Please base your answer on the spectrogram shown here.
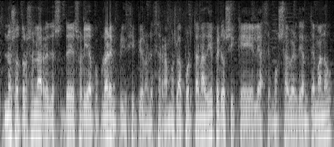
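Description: A man's voice: lowish voice, level tone, rapid-fire, a little mellow, soft background music. A man with an accent from Spain explaining things as an activist guest in a radio interview, in a hesitant, careful way. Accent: Spanish from Spain.

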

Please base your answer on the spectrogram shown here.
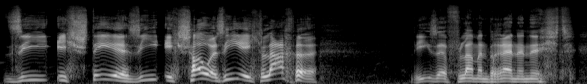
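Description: Tormented emperor, German verse radio drama, slow solemn declamation, hushed to crying out, dry studio sound. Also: male voice, fairly high pitch, animated, no echo, exaggerated voice. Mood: defiant, then horrified. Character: tormented Byzantine emperor breaking free of a witch's spell.

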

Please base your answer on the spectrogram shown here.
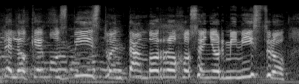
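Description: A woman's voice: very high-pitched, fairly even intonation, normal speed, a crowd in the background. An actress playing a blunt, indignant village woman in a radio drama. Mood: firm. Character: outspoken female village woman.

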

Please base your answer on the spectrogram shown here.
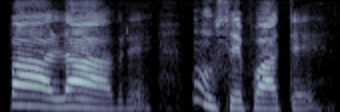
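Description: A woman's voice: medium pitch, sharp tone, no room sound. A woman voicing a naive, skeptical young outsider in an audiobook, questioning and incredulous. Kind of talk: audiobook character acting.

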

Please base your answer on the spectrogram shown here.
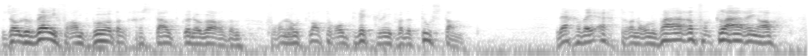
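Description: A formal professor in an old radio play, raspy mellow voice, measured, kinda muffled. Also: male voice, medium pitch. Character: earnest, diplomatic professor pleading with scientific colleagues. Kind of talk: Dutch radio play acting. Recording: dull, lo-fi old radio recording.

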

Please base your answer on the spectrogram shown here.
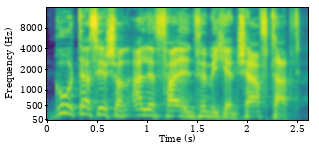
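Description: A man's voice: on the high side, animated, normal speed, bright, forceful tone, pitched above the performer's own voice, full character voice. A man voicing a greedy, gloating villain in an audio adventure, taunting and commanding.

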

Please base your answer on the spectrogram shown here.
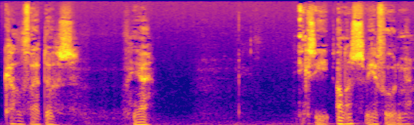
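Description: An actor playing a wary, secretive English hotel guest in a radio play, telling his story in short, measured sentences with a husky voice. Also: fairly even intonation, in a whisper, heavily acted. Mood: brooding, reflective. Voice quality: low, husky. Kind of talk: radio play, first-person narration with dialogue.

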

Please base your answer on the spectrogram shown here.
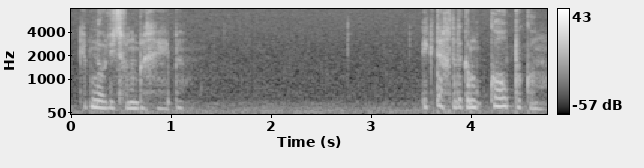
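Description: Breathy, distraught woman in radio drama. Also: mid-range voice, moderate pace. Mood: anguished, hushed. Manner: theatrical, emotional, often breathy and hushed. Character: distraught lovelorn divorced woman confessing bitterly to a police inspector. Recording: noisy vintage radio play recording.

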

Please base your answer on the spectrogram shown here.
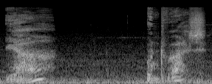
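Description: An actor playing an old Chinese man in a radio drama, sorrowful, dignified and halting. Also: on the low side, huge pitch swings, noisy background, heavily acted. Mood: probing. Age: older.

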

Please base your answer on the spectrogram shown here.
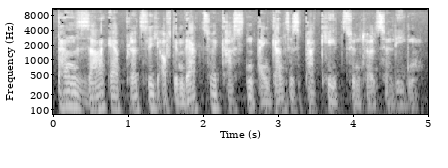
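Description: A man playing the storyteller of a children's radio play, narrating expressively with a husky voice. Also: low-pitched, pushed and bright, exaggerated voice. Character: male storyteller of a children's tale.

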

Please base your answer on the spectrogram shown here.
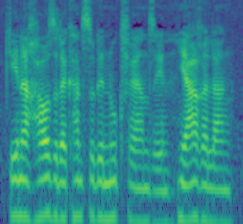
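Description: A man's voice: medium pitch, little pitch movement, quick pace, close to an everyday voice. An actor playing a restless, defiant and pragmatic teenage boy on the run in a German radio drama. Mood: defiant, visionary.

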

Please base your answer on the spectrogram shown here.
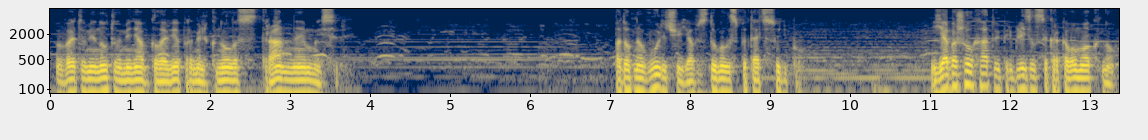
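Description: A man playing a composed, daring army officer who narrates his own tale in a measured, grave, literary way for a radio play. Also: low-pitched, a little mellow, lightly acted. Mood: tense, measured. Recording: music behind the voice.

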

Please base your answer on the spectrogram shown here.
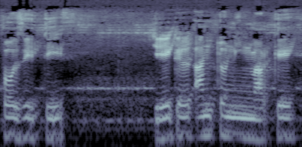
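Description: A woman playing an impassive computer in a radio drama, announcing in a flat, clipped, mechanical way. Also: sits low, slow, a crowd in the background, poor audio. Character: Seneca, an impassive computer running roll-call checks.

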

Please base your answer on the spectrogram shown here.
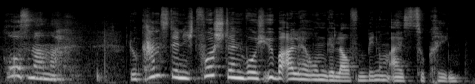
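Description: A woman's voice: a little high, sing-song, fast talker, slight background noise. An actress in a German radio play voicing an exuberant, cheeky, naive sixteen-year-old girl, eager and unguarded. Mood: breathless, boisterous. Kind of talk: German radio drama acting.

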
